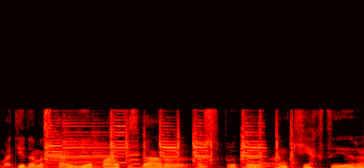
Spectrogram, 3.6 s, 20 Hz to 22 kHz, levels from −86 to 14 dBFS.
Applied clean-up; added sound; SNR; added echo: classical method log-MMSE.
